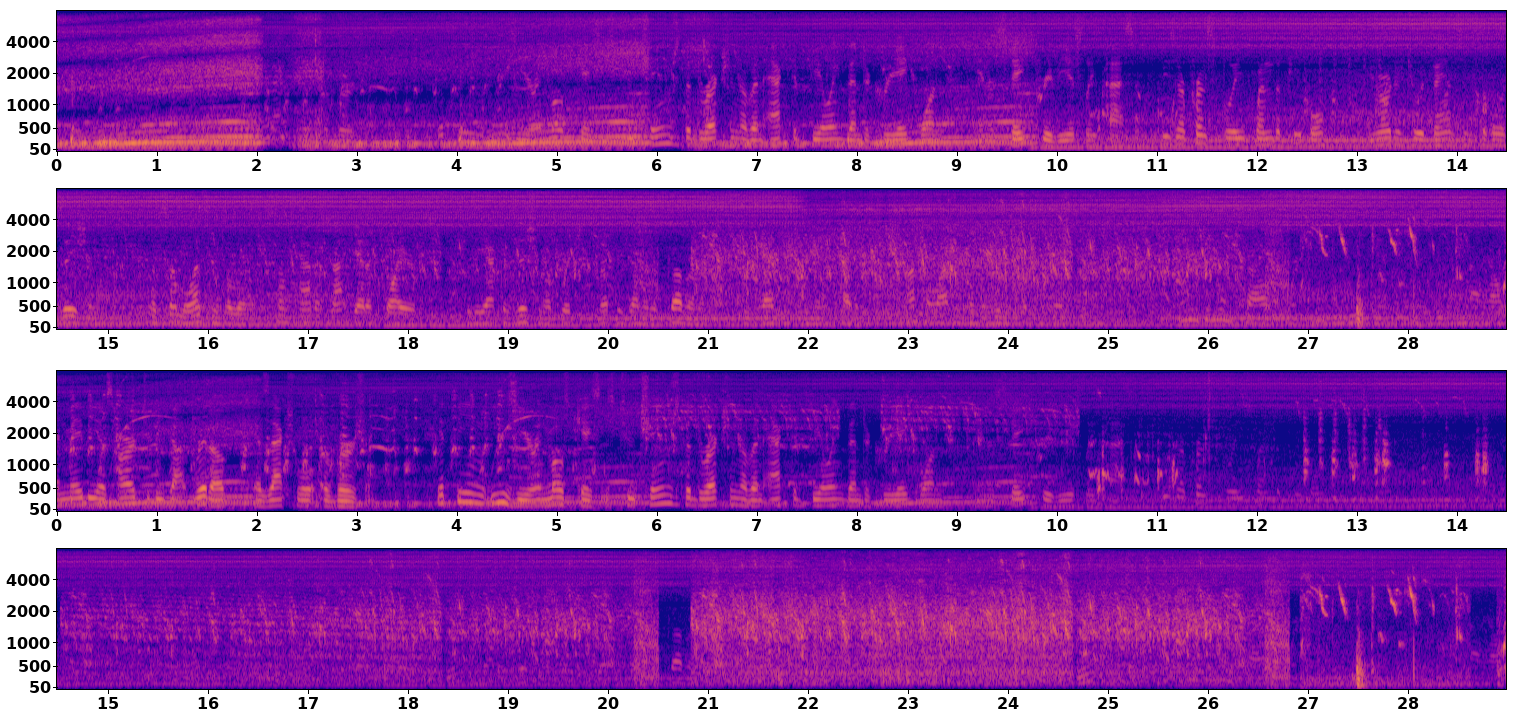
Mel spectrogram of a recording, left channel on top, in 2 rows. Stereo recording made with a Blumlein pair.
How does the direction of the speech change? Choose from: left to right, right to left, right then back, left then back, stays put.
right to left.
